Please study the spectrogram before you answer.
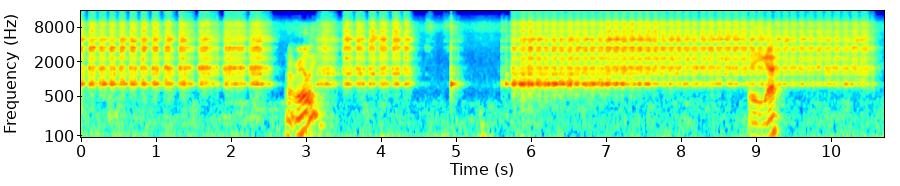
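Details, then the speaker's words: Suzuki SV650 engine rebuild, lapping a front cylinder head inlet valve, GoPro mic: repeated gritty back-and-forth rasping with a squeaky ring, coarse grit still cutting, seat not yet lapped in; tone should go quiet as it cleans up. "you will hear a change of tone of this grit you know from really coarse to down to silent which is kind of what you're chasing right"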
